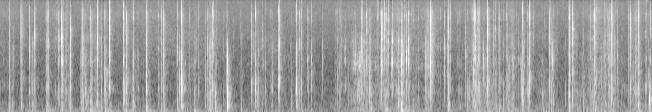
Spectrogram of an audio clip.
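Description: Long red nails tap and scratch a small, hollow, soft cylindrical green vinyl zip pencil case, working over both the body and the zipper. The result is a dense, quick patter of sharp clicks and crinkly scratches spread across the range, with bright tips and a brief crackly, rain-like texture.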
